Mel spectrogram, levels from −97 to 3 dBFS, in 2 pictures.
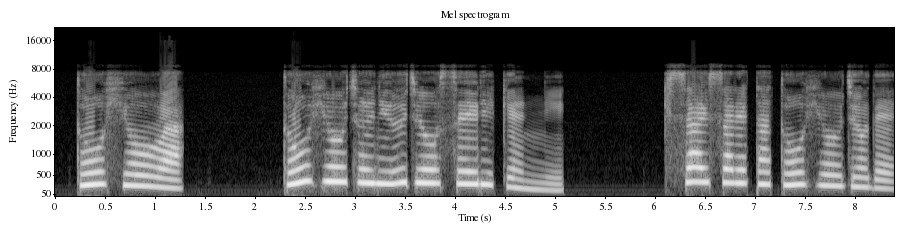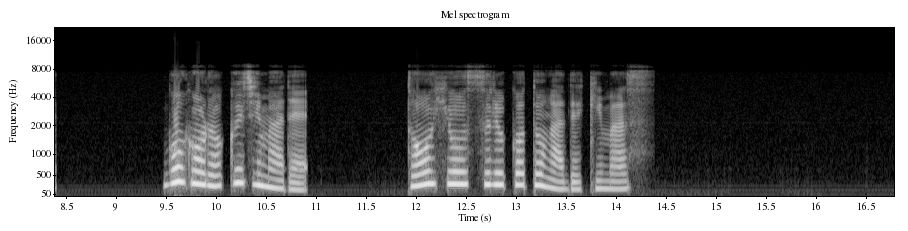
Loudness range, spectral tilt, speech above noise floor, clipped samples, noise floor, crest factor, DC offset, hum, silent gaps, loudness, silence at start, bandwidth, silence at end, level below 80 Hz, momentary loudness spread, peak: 6 LU; -6 dB/octave; 57 dB; under 0.1%; -69 dBFS; 14 dB; under 0.1%; none; none; -13 LUFS; 0.2 s; 8 kHz; 2.65 s; -60 dBFS; 11 LU; 0 dBFS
